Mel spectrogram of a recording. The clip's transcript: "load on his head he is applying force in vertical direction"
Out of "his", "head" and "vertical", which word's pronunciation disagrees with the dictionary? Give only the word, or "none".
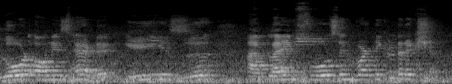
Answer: vertical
